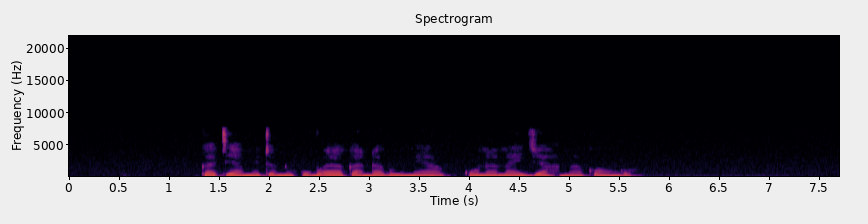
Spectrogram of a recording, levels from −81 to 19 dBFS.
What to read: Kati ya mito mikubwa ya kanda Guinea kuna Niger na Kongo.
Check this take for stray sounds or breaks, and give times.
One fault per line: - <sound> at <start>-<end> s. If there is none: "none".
none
